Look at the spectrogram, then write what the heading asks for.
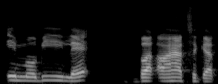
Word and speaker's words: Immobile: anything but immobile and I know that's not how it's pronounced in Italian it's immobile but I had to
